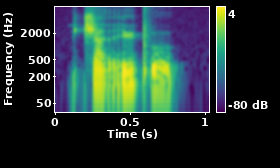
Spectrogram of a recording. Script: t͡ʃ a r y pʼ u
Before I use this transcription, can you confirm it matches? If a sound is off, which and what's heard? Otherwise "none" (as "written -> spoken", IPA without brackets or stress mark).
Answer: none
